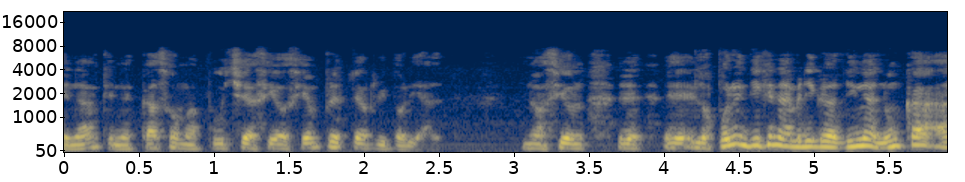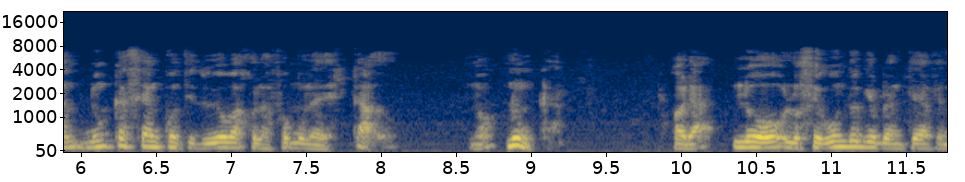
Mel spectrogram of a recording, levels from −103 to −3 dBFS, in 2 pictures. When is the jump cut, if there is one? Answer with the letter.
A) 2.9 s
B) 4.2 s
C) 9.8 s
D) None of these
C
